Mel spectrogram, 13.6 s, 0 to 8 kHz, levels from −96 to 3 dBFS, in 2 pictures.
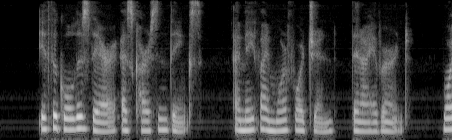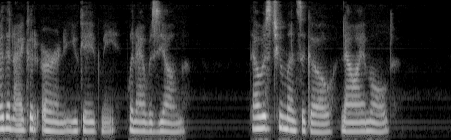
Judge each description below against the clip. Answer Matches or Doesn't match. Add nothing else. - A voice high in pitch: Matches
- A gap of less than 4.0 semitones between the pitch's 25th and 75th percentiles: Matches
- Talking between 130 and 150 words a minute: Doesn't match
